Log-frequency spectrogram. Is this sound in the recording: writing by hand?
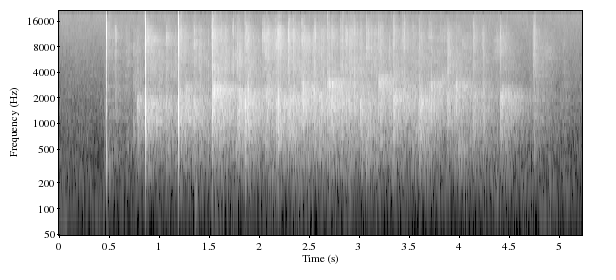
no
